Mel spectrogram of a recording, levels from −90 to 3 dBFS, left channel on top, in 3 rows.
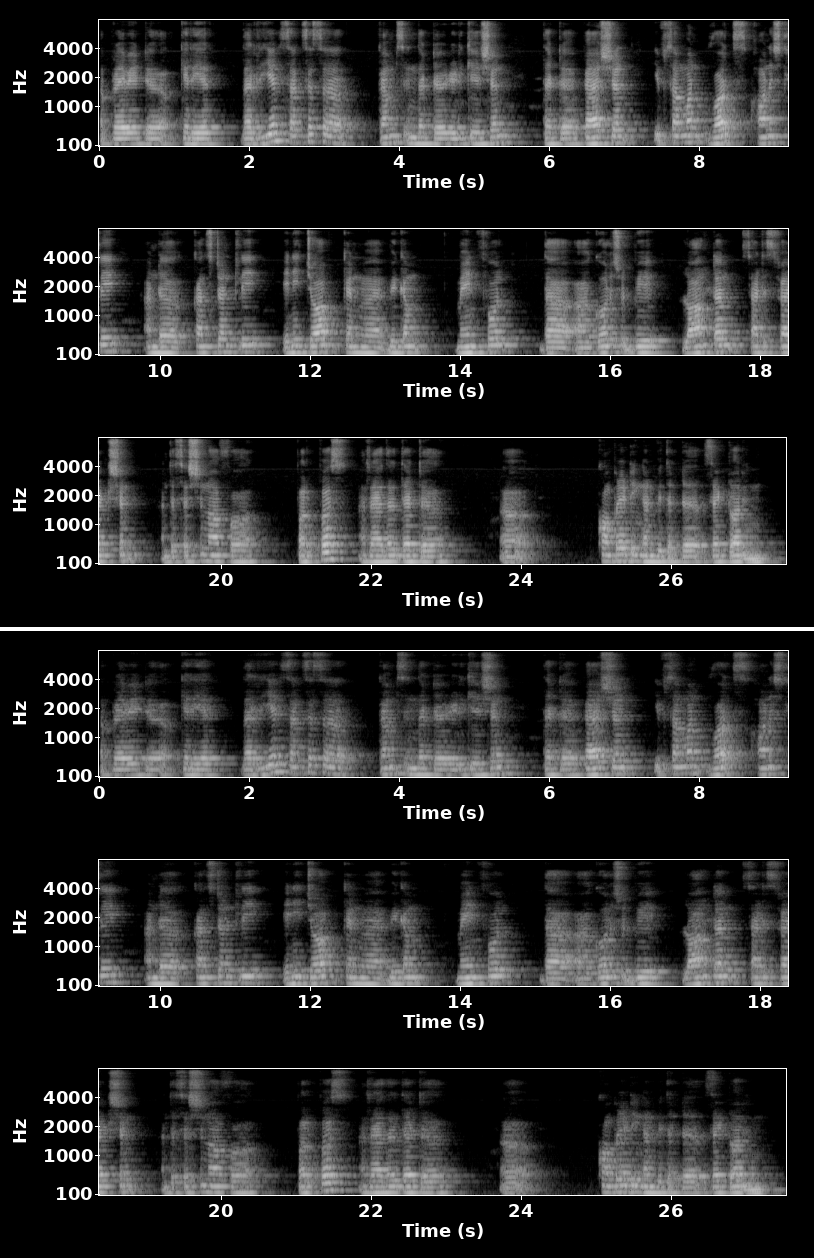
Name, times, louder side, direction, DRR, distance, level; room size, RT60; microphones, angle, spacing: voice 1, 0.0-1.6 1.9-3.4 3.7-5.5 5.9-7.1 7.4-9.5 9.8-13.5 13.9-14.7 15.1-16.7 17.0-18.9 19.2-20.5 21.0-23.1 23.7-24.1 25.0-27.2, left 4 dB, 65° left, 0.5 m, -26 dB
7.9 x 4.8 x 2.5 m
head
